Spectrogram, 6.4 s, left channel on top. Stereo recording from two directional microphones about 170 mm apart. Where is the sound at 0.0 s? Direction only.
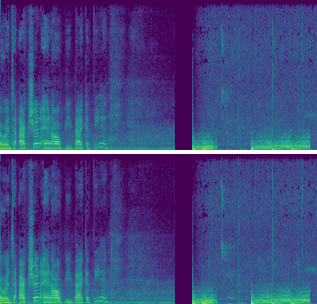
20° right (ahead or behind).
